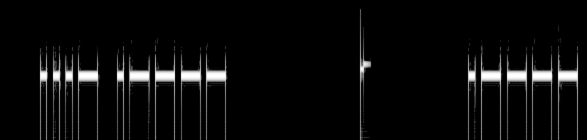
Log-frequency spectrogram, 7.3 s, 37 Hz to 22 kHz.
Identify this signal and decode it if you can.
Morse code, heard as a keyed tone, about 15 wpm, 700 Hz. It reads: V 1 1
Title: Two Challenging Letter-Number Combinations 15wpm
